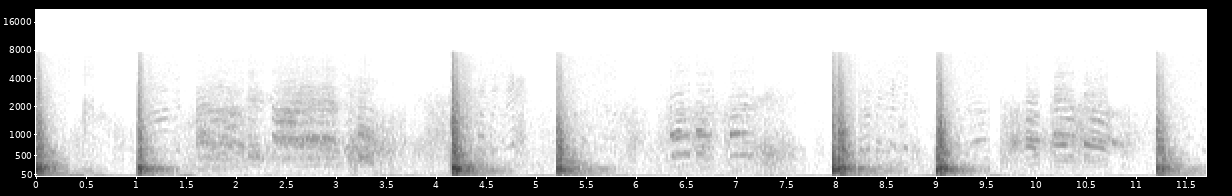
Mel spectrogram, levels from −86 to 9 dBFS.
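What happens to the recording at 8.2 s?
At 8.2 s the sound is inside a stretch from 0.34 s to 11.2 s where the sender's voice detector, the likely cause, keeps switching transmission off and on, so this is sound chopped by the voice detector. Quieter portions are dropped and replaced with comfort noise, about 4.9 s of fill across the stretch. The result is choppy, all band-limited to about 7 kHz by the call codec.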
